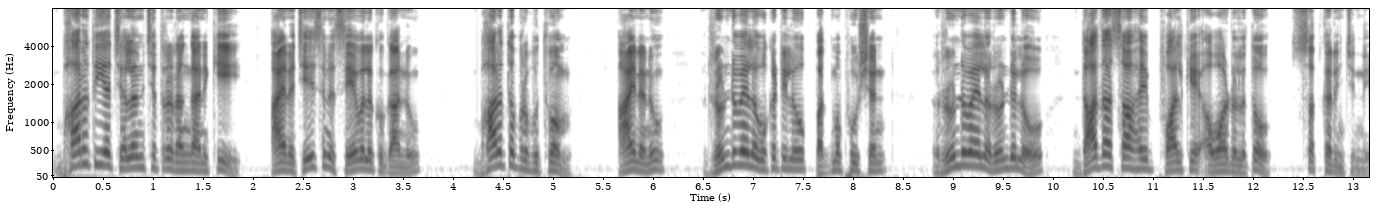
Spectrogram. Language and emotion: Telugu, neutral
